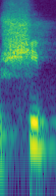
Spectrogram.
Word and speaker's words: SHIP: And I've been told to be careful with how I pronounce that SHIP, because with my accent, my P sometimes sounds like a T, so it is a P there.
